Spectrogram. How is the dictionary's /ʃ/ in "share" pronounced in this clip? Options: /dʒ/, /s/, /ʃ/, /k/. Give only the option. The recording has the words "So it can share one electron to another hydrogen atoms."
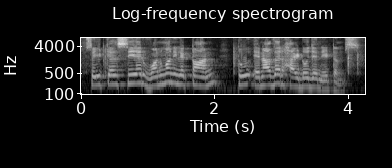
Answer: /s/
